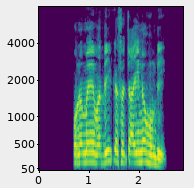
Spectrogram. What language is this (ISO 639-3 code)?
snd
